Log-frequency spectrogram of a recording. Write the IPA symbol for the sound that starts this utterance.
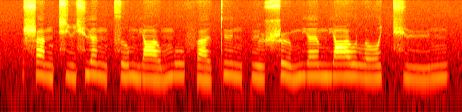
ʂ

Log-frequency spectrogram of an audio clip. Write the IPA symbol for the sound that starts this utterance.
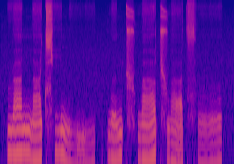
ɻ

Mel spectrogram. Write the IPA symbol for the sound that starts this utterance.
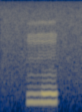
m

